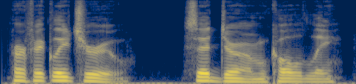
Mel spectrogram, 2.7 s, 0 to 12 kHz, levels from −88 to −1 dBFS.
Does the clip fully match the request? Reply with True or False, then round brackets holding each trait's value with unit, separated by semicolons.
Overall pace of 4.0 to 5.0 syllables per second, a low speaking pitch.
True (4.3 syllables/s; 125 Hz)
